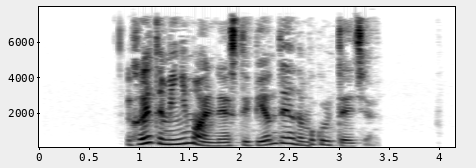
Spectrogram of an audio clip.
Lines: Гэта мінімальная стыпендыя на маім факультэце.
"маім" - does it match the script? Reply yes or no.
no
